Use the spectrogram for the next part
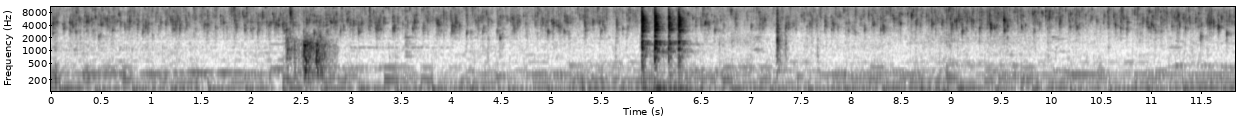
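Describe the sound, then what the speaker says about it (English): Steady sizzling of chicken Parmesan pan frying, with a few louder clatters and spatters partway through; no talking. "I am now pan frying my chicken Parmesan"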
